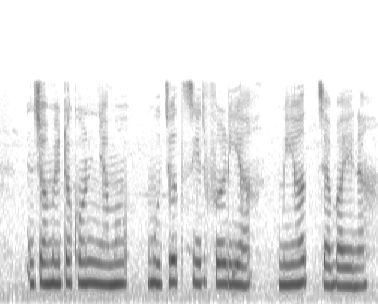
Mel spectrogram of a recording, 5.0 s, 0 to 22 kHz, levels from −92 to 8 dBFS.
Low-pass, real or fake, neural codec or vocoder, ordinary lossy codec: 7.2 kHz; real; none; none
